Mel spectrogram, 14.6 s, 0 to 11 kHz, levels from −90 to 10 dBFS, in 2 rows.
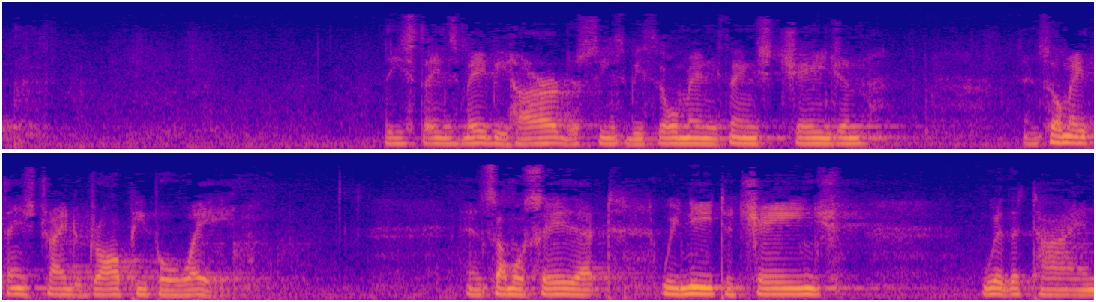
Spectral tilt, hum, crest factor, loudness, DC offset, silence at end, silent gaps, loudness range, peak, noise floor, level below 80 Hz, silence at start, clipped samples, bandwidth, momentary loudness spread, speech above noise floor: -8 dB/octave; none; 18 dB; -23 LUFS; under 0.1%; 0 s; none; 6 LU; -6 dBFS; -48 dBFS; -52 dBFS; 0 s; under 0.1%; 8.4 kHz; 18 LU; 26 dB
